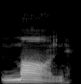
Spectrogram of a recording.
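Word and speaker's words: Mane: I'm going to pronounce it man, and it's spelled M A N E.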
